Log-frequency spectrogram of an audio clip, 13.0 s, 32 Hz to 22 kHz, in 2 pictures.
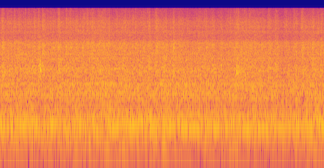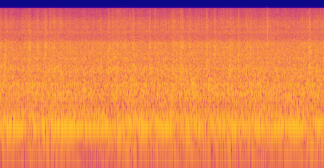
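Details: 1937 Buick limousine, frame-off restored in the 1980s and stored 35–40 years, 6-volt battery; steady low rumble at an even idle, no knocks or misses, holding a smooth idle after sitting. Normal idle.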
